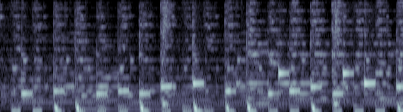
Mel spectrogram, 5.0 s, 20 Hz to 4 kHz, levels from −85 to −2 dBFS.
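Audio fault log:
Throughout, noise suppressor applied to music or sounds: a speech-tuned suppressor mistakes steady and fading content for noise, swinging the level by roughly 15 dB, so the sound pumps and thins.
0.52–0.67 s, 1.06–2.01 s, 2.19–2.40 s, 2.65–2.81 s, sound cut by the noise suppressor: sustained or decaying sound is classed as noise and pulled down by about 12 to 13 dB, so it sinks.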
